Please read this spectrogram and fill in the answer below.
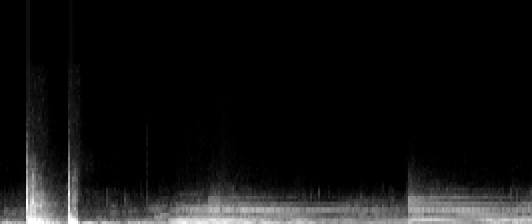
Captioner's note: clock Chiming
